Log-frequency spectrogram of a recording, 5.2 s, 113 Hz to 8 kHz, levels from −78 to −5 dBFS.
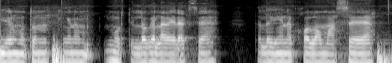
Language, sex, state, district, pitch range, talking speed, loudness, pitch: Bengali, male, Tripura, Dhalai, 110-115 Hz, 135 wpm, -18 LUFS, 110 Hz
